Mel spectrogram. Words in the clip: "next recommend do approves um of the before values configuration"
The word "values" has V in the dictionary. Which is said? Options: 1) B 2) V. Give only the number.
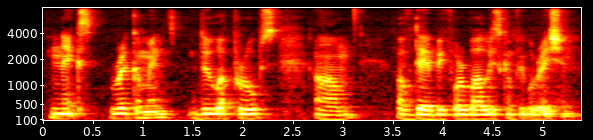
1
